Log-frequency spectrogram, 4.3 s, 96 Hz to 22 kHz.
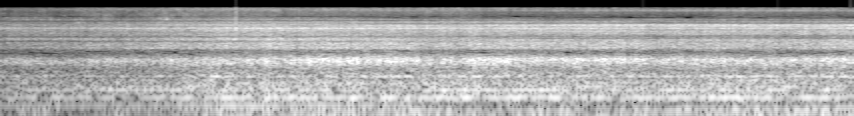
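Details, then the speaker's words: Dental implant drilling for a basal implant with a straight handpiece at 9000 rpm, flapless, in a palatal direction: a loud, steady high-pitched whine. "yeah so no flap is raised and i am just going with this drill in a palatal and a parker direction"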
